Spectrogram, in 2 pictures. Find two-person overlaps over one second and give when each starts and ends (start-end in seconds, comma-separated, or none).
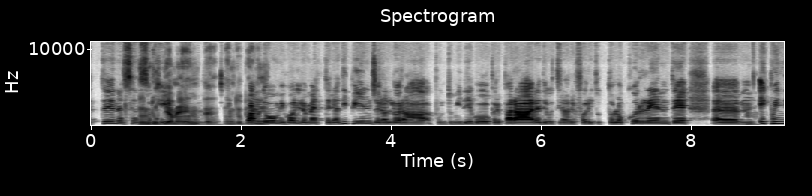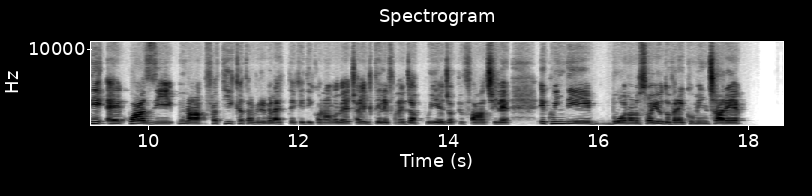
0.7-2.4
